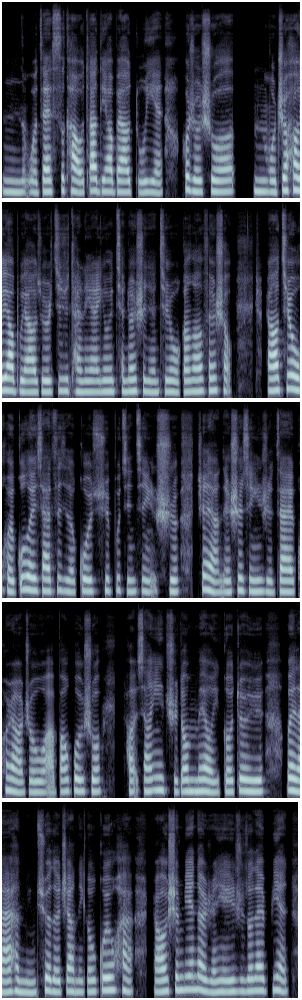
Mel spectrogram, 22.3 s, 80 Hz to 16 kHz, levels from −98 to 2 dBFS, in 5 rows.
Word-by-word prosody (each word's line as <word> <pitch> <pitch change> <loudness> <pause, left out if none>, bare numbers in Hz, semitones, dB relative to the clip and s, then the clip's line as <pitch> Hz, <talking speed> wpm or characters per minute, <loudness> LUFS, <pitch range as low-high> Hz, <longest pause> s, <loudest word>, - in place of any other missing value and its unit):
嗯， 200 -1 -3
我 200 -1 -4
在 205 +2 +3
思 225 +2 -5
考 215 -3 +3
我 190 - -2
到 220 +2 +4
底 210 - -3
要 205 -1 +2
不 200 - -3
要 195 0 +4
读 190 -1 -5
研， 195 -1 -2 0.3
或 240 - +1
者 210 -2 +1
说， 205 0 0 0.3
嗯， 205 -1 -2
我 200 - 0
之 225 +4 +2
后 230 +1 +4
要 225 -1 +7
不 210 -1 -3
要 195 0 +3
就 200 0 -1
是 200 - +2
继 220 +2 -7
续 215 - -2
谈 205 -1 -3
恋 200 0 -1
爱， 200 - -1
因 205 +1 -1
为 205 0 0
前 210 0 -5
段 210 +1 +2
时 215 -1 -4
间 195 -1 -2
其 210 +1 -6
实 205 - +1
我 195 -1 0
刚 200 +2 0
刚 210 +1 +2
分 225 +1 -1
手。 235 - -4 0.5
然 220 0 +5
后 230 - +8
其 225 - -10
实 255 - +3
我 235 -2 +6
回 220 -3 0
顾 200 +5 -2
了 230 -2 +5
一 - - -1
下 215 -1 +1
自 225 +2 -8
己 215 - -5
的 200 -1 -2
过 210 +1 0
去 215 +1 -7
不 225 +2 -9
仅 205 -2 -6
仅 210 -1 -5
是 205 -1 -2 0.3
这 245 - -2
两 200 -4 +1
件 200 0 -2
事 225 +2 0
情 210 -1 -2
一 - - -1
直 200 -1 -3
在 200 0 +2
困 225 +2 -3
扰 200 -3 +2
着 195 -1 -3
我 195 0 -1
啊， - - -3
包 205 0 0
括 215 0 +1
说 210 -1 -2 0.4
好 200 0 -3
像 215 0 -1
一 230 0 0
直 210 -2 -7
都 210 +1 +2
没 210 0 +1
有 205 -2 +3
一 190 - -4
个 200 +1 -1
对 215 0 +2
于 205 0 +2 0.3
未 230 -1 +5
来 200 -1 +4
很 215 0 0
明 190 -1 -2
确 225 +3 +1
的 205 -2 +1
这 205 +2 -4
样 205 -1 +1
的 - - -3
一 - - -5
个 205 0 -1
规 230 +2 +3
划， 230 -3 -2 0.3
然 200 0 0
后 210 +1 +4
身 235 +1 0
边 245 0 0
的 230 -3 +3
人 195 -1 -1
也 205 0 +1
一 205 - +1
直 210 0 -5
都 215 0 +1
在 220 0 +3
变， 215 -2 -3
210 Hz, 305 characters per minute, -23 LUFS, 200-220 Hz, 0.5 s, 后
